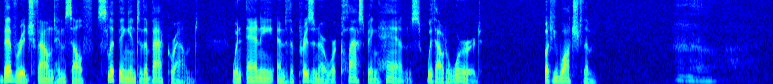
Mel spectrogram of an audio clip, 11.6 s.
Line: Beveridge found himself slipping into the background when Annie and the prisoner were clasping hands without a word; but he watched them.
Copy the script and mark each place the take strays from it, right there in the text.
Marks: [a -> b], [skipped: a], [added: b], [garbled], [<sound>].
Beveridge found himself slipping into the background when Annie and the prisoner were clasping hands without a word; but he watched them. [sigh]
